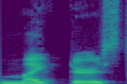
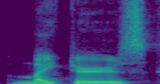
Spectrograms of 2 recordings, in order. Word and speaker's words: Michter's: And yes, if you're wondering, we are mispronouncing Michter's. It is called Michter's technically.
